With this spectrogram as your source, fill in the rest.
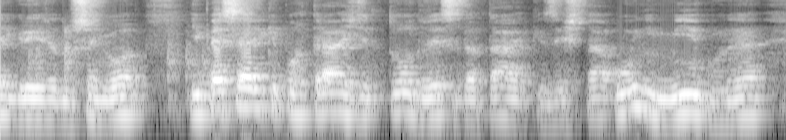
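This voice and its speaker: With noticeable background noise behind him, a man speaks at a fairly slow pace. His pitch is medium and varies in an ordinary way. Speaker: pastor and Bible school teacher. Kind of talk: Bible lesson teaching. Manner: animated.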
